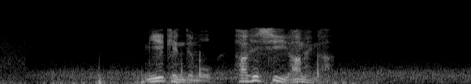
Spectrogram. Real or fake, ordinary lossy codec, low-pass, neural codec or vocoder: fake; AAC, 32 kbps; 5.4 kHz; vocoder, 44.1 kHz, 128 mel bands, Pupu-Vocoder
